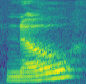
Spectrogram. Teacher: you're starting in the O position that's probably the same as your native language and then just closing and relaxing a little bit as you go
